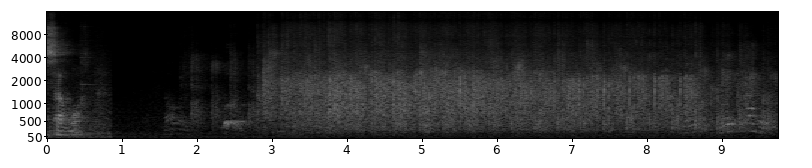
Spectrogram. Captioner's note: applause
